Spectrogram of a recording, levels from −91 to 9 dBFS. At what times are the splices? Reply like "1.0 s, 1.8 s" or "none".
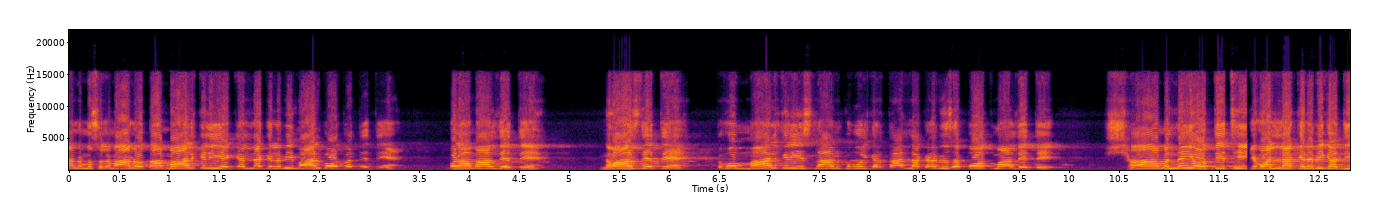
11.8 s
